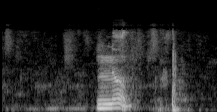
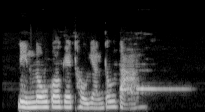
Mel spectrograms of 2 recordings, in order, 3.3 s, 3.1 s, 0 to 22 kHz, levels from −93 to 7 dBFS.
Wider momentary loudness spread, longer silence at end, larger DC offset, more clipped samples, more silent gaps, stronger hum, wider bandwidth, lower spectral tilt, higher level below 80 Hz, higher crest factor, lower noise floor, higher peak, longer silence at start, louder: first, 22 LU vs 18 LU; first, 0.55 s vs 0.3 s; neither; neither; neither; neither; first, 7.6 kHz vs 6.4 kHz; second, -6.5 dB/octave vs -8.5 dB/octave; first, -46 dBFS vs -58 dBFS; about the same, 18 dB vs 16 dB; first, -54 dBFS vs -40 dBFS; second, -6 dBFS vs -2 dBFS; first, 1.45 s vs 0.25 s; second, -21 LUFS vs -17 LUFS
